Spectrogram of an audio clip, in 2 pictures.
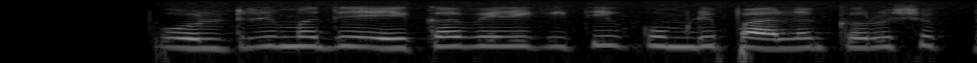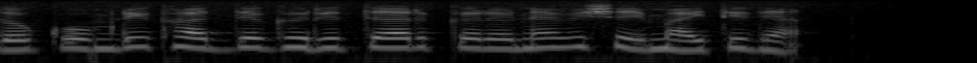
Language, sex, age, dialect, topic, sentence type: Marathi, female, 18-24, Northern Konkan, agriculture, question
